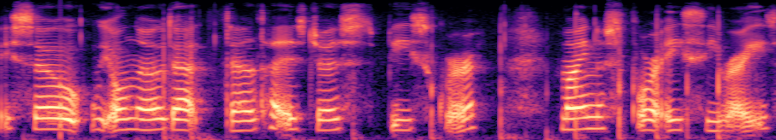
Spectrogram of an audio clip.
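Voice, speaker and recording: The pace is very slow. The background is quiet. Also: woman. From Slavic country. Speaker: math tutor. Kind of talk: casual math tutorial. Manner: casual, hesitant.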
